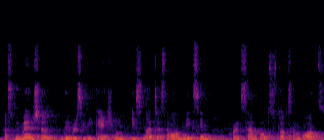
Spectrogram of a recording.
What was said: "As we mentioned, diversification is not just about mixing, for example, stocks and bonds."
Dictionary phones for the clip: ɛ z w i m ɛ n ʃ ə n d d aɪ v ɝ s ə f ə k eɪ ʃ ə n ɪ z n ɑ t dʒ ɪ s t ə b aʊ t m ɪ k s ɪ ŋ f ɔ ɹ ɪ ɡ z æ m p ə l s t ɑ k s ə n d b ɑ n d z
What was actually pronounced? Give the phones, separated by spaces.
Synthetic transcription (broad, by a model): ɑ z w i m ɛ n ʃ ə n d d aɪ b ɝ s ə f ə k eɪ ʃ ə n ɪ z n ɑ t dʒ ɪ s t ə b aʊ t m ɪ k s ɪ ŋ f ɔ ɹ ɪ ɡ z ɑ m p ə l s t ɑ k s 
